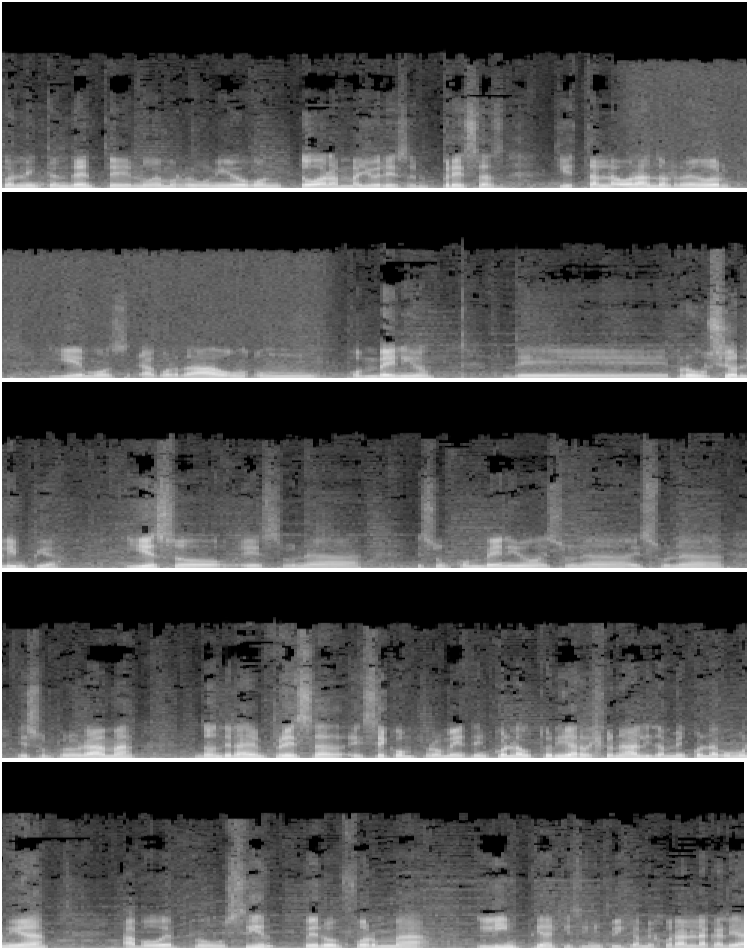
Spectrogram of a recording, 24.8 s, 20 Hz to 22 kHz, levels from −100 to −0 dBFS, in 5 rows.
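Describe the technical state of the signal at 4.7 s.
At 4.7 s the signal is in a digital radio blend to analogue, running from 4.03 to 7.26 s. The receiver lost its digital stream and cross-faded over about 184 ms to the station's FM broadcast, so a steady hiss rises to roughly 30 dB below the programme, with no change in level. Unlike a plain bandwidth drop, the hiss arrives with the cross-fade and clears when the digital signal returns.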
